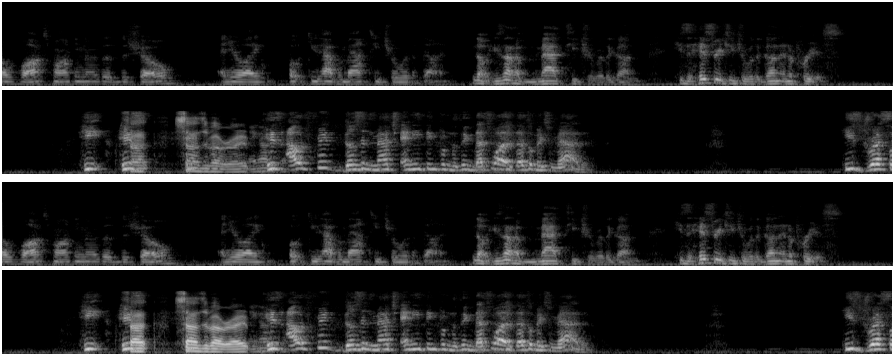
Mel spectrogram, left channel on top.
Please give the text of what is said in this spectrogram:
Vox Machina, the show, and you're like, but you have a math teacher with a gun. No, he's not a math teacher with a gun. He's a history teacher with a gun and a Prius. Sounds about right. His outfit doesn't match anything from the thing. That's what makes me mad. He's dressed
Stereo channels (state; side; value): quieter; left; 4.2 dB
